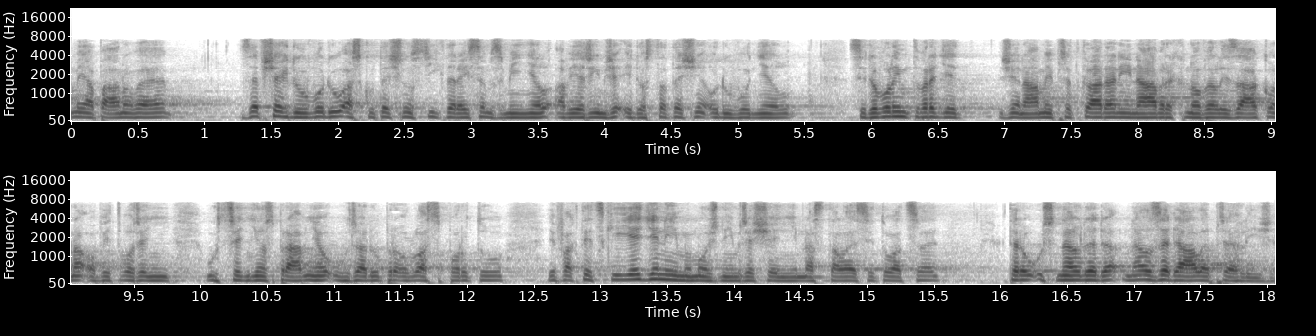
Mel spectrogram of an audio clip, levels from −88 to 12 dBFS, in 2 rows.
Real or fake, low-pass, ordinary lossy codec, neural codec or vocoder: real; 7.2 kHz; MP3, 48 kbps; none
